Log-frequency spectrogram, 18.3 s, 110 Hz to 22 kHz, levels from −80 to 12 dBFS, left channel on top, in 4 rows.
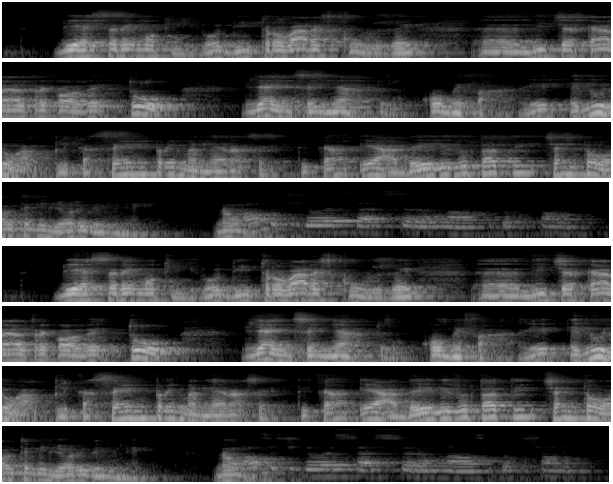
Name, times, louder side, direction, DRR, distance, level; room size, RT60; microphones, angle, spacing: voice 1, 0.4-14.7 15.3-15.5, right 2 dB, 70° right, 1.9 m, -29 dB
voice 2, 15.4-18.0, right 1 dB, 55° right, 5.1 m, -40 dB
24.0 x 22.5 x 6.8 m
head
